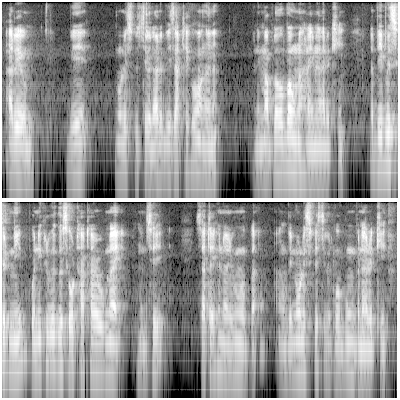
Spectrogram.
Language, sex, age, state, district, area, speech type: Bodo, male, 18-30, Assam, Chirang, urban, spontaneous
